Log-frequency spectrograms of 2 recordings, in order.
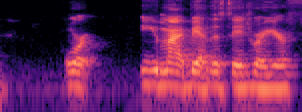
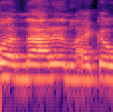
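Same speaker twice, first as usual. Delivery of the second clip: high, loud laughing, cracking up and giggling. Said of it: "I'm sorry, I'm cracking up".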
